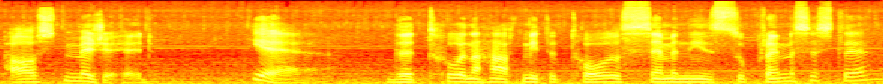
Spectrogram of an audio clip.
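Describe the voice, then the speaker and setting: A man's voice: mid-range voice, animated, moderate pace, fairly bright tone, slight background noise, pitched above the performer's own voice, lightly acted. A man voicing a police detective in a video game, asking questions in a hesitant, matter-of-fact way. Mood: doubtful. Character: male police detective, inquisitive and awkwardly evasive.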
